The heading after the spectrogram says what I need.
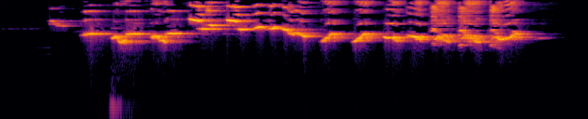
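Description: An Oriental Magpie-Robin sings a rich, varied stream of clear whistles and quick twittering notes, high and sweet, lasting about five seconds with no other sounds.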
